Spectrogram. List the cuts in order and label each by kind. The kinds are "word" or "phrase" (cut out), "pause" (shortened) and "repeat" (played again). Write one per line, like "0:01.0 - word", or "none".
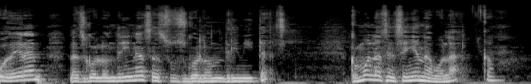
none

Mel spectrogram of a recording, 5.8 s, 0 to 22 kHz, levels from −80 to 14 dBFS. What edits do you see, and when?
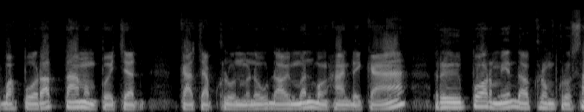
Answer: none

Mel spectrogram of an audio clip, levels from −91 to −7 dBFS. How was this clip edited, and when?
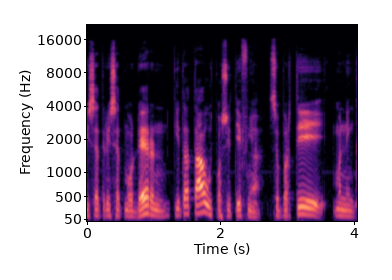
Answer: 0:01.9 - word
0:02.7 - pause

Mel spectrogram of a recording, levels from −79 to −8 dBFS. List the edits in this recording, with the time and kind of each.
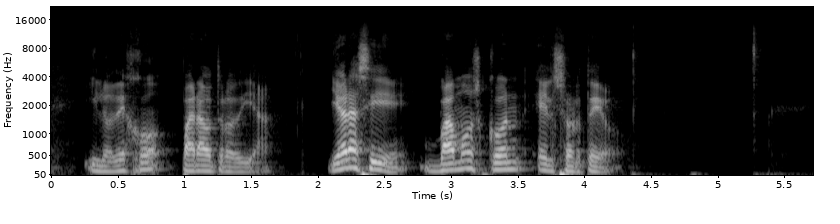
none

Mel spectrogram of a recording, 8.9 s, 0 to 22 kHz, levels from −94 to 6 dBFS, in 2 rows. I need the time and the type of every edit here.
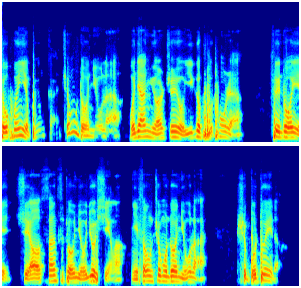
0:01.8 - pause
0:06.3 - pause

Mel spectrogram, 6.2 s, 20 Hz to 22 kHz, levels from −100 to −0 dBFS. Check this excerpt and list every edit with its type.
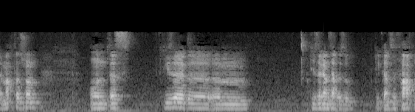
0:01.6 - word
0:02.8 - word
0:05.0 - word

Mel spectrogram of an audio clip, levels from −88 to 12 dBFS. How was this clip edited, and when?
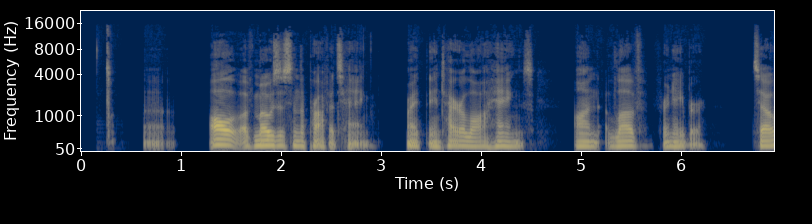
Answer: none

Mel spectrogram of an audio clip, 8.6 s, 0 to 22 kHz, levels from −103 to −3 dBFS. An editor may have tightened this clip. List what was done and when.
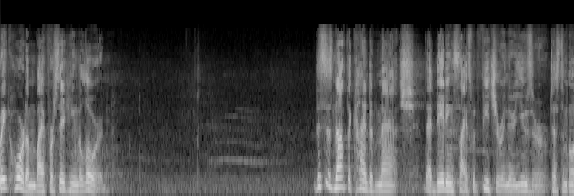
none

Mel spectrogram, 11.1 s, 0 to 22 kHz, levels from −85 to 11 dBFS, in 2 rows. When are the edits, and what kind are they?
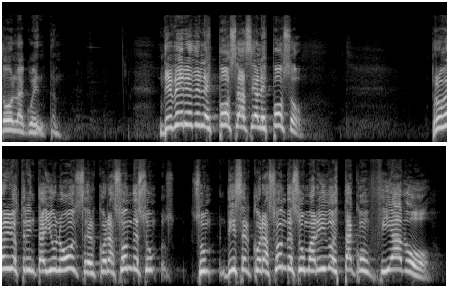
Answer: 0:07.9 - pause

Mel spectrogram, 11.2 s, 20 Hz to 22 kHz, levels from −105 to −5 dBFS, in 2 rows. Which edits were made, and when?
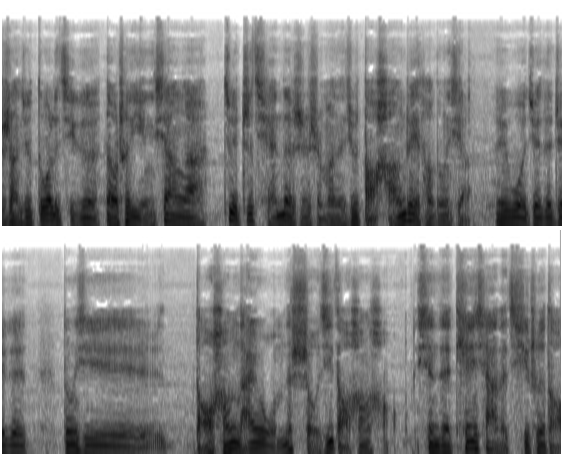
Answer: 0:02.2 - pause
0:06.1 - pause

